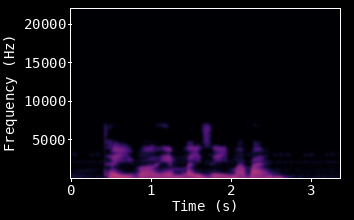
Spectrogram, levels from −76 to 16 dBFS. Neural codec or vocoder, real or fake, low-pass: none; real; 7.2 kHz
